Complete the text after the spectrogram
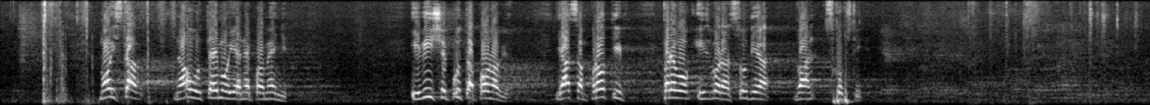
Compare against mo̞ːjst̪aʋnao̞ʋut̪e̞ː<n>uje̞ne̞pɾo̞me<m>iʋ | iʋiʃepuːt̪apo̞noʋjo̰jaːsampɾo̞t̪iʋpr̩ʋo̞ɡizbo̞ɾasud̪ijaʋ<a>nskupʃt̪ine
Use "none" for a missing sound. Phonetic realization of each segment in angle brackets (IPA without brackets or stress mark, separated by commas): m, ɲ, a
